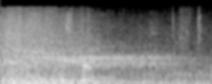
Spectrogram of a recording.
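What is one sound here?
Swords clash and magic blasts crackle in a battle.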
